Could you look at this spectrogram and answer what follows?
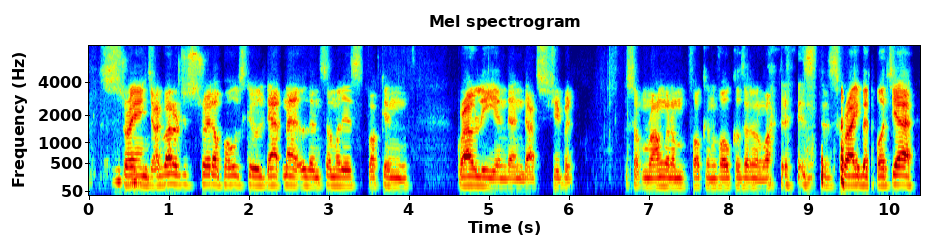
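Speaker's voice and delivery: usual speaking voice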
